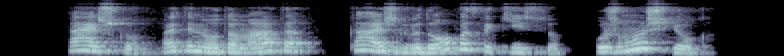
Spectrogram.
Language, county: Lithuanian, Kaunas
